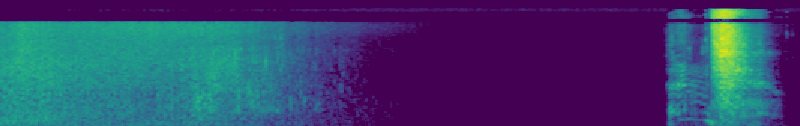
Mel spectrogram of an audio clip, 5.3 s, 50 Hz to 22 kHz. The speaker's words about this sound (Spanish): ¿Sabías que cuando estornudas, el aire sale de tu nariz a una velocidad media de 160 km por hora?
